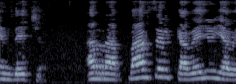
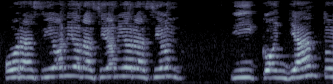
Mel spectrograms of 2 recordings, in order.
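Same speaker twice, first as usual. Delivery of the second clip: preaching; 4 semitones higher, 6 dB louder than usual. Acted. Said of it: "repeated emphatic sermon line".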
